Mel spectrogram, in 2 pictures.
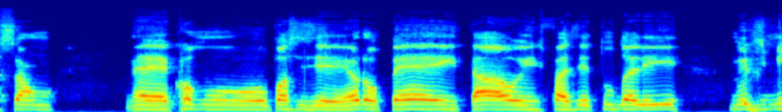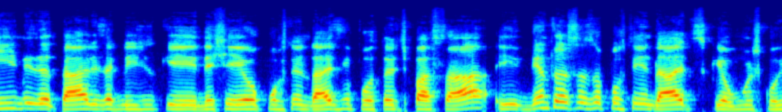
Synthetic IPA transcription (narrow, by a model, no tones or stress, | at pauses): sɐ̃w̃ | nɛkõmʊewpɔsʊd͡ʒizeɾewɾopɛjɐit̪awɪfazeɾt̪ud̪ʊali | nʊzmĩnmʊzd̪et̪aʎʊzakɾed͡ʒit̪ʊ̃kɪd̪ejʃeiɐopoɾt̪ũnid̪ad͡ʒɪzĩpoɾt̪ɐ̃t͡ʃɪ̥spasaɪd̪ẽnt̪ɾʊd̪ɛsɐzopoɾt̪unid̪ad͡ʒɪskɪawɡũmɐskohi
